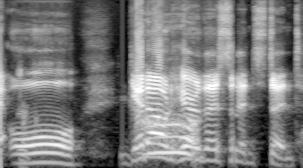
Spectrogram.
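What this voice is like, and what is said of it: Loud stern dad voice. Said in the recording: “With my loud ass Goliath voice ... Your dad voice.”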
